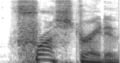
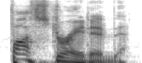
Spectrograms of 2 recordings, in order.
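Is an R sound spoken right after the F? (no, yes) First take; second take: yes; no. First: The R after the F is clearly pronounced. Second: The R after the F is missing. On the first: The speaker calls it right. "There's an R there" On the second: The speaker calls it wrong. "No, the word is frustrated"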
